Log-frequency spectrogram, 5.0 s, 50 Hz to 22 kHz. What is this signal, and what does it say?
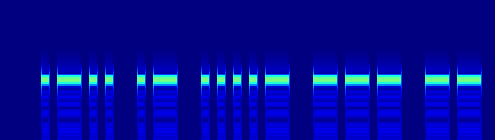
Morse code, heard as a keyed tone, about 15 wpm, 700 Hz. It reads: LA4OM
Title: DXCC-100 Call Signs - 5 Characters - Repeated 2x - 15wpm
